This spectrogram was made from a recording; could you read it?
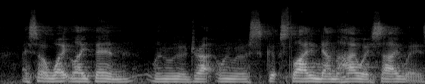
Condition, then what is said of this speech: Parkinson's disease. You've got a progressive, degenerative, tough for me to say,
